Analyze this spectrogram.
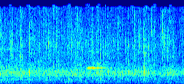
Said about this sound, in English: Come on, let's give the Lord a shout and a clap right now.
